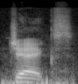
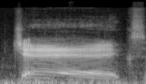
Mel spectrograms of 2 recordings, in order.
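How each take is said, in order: First: It is said in a flat ordinary speaking voice. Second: It is said in a big hyped announcer voice. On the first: The speaker calls it wrong. "You can't say you can't say Jegs" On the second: The speaker calls it right. "That's how you got to say it like that"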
